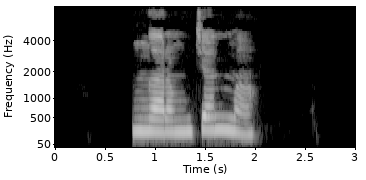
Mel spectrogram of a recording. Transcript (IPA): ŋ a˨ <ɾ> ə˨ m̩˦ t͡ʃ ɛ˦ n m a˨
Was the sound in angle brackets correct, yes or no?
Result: yes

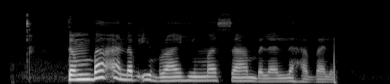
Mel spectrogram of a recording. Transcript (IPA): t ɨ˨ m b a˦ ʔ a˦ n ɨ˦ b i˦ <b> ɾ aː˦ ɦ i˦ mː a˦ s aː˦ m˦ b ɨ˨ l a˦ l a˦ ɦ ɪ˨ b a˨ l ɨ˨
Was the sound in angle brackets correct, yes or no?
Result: yes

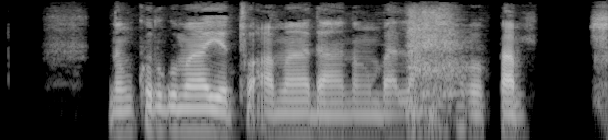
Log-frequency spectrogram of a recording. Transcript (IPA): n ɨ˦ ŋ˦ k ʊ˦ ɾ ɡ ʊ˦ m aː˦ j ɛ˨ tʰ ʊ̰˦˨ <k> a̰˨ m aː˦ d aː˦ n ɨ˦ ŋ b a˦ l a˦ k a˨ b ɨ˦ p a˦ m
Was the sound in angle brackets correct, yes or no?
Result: no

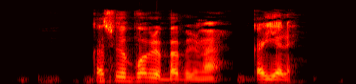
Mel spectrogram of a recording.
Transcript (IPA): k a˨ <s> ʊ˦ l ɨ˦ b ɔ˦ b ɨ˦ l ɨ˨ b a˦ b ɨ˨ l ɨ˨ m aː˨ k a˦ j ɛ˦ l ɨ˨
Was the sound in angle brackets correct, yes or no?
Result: yes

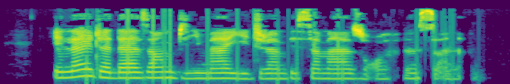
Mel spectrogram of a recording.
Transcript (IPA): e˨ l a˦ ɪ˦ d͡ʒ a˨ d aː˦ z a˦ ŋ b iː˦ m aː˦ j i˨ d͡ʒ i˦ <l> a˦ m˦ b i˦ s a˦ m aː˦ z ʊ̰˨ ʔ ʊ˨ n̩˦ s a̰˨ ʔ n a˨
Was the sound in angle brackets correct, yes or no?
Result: no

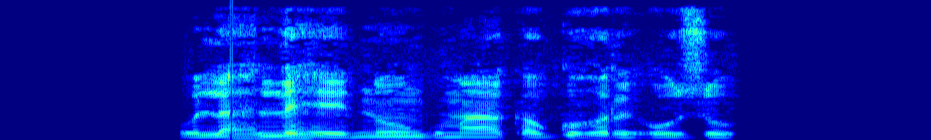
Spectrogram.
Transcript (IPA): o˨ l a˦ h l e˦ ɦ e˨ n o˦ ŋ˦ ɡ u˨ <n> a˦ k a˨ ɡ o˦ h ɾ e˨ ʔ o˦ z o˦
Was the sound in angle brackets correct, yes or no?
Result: no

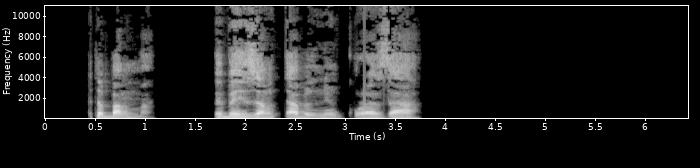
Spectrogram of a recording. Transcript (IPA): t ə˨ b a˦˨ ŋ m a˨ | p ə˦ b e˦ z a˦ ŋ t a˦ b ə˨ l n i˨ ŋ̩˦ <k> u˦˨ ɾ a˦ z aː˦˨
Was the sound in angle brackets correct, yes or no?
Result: yes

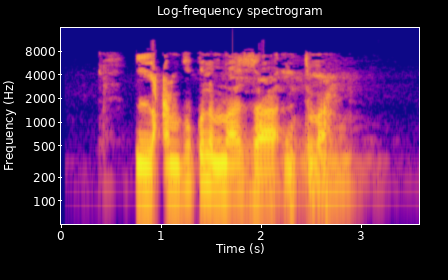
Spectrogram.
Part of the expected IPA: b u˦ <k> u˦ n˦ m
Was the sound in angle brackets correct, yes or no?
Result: yes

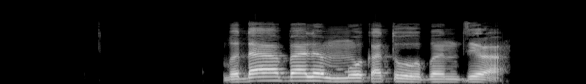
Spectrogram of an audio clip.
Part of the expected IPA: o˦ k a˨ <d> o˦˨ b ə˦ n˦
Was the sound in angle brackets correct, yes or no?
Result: no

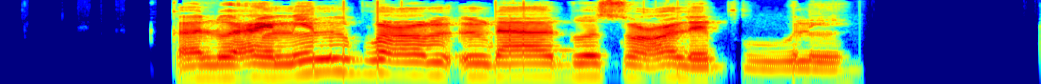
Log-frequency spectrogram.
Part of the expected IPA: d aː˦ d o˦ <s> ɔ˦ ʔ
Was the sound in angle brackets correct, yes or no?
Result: yes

